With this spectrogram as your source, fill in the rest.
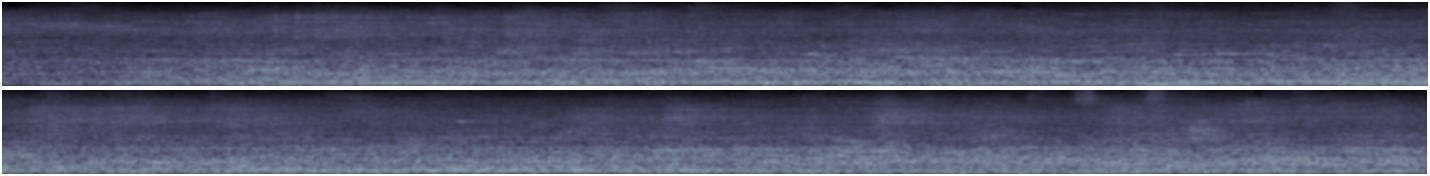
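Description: A loud, continuous rumble of the Hogwarts Express train ride at Universal Orlando fills the space, with indistinct crowd chatter and noise mixed in.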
